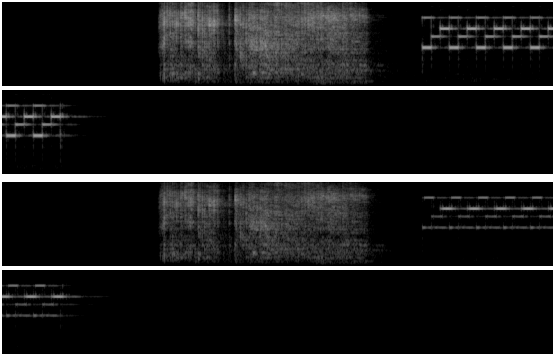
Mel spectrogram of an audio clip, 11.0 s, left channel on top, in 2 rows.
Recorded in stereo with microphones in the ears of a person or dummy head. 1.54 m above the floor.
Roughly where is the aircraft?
I don't hear an aircraft.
